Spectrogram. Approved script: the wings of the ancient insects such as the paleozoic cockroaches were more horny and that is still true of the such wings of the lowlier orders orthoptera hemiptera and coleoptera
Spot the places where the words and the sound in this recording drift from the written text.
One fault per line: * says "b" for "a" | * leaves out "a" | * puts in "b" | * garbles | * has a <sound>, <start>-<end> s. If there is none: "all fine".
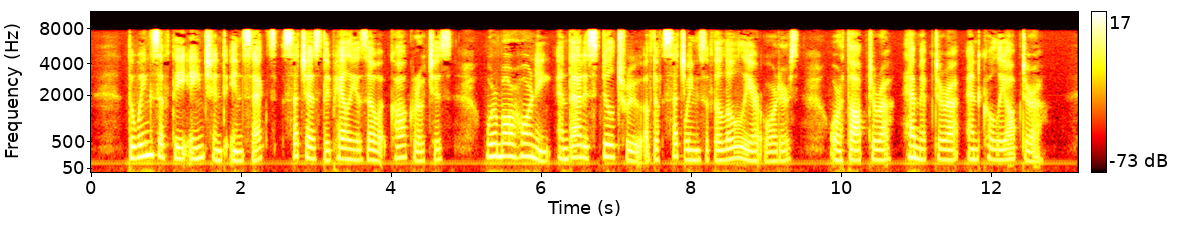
* has a dropout, 6.8-6.9 s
